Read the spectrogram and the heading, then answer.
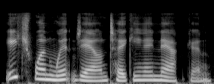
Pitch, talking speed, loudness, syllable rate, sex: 200 Hz, 195 wpm, -16 LUFS, 4.9 syllables/s, female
